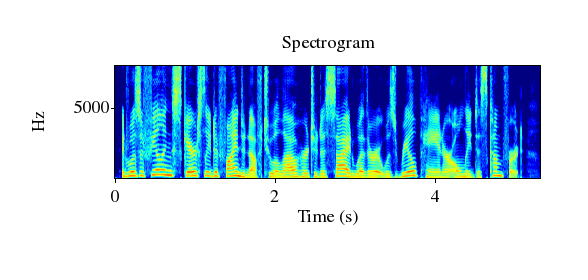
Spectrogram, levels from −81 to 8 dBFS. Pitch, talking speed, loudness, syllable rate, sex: 225 Hz, 225 wpm, -17 LUFS, 6.7 syllables/s, female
